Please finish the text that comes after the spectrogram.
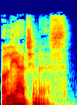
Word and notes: oleaginous: British English

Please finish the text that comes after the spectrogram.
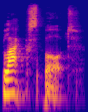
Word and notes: black spot: British English

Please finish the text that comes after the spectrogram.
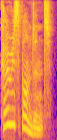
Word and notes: co-respondent: British English

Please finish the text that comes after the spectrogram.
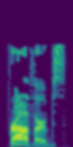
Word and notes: proverbs: British English

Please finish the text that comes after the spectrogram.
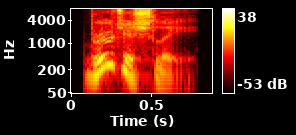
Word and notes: brutishly: British English

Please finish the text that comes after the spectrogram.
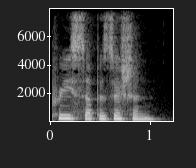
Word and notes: presupposition: American English

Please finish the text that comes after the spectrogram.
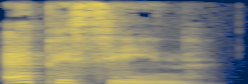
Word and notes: epicene: British English

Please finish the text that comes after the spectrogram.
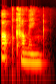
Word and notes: upcoming: British English

